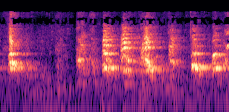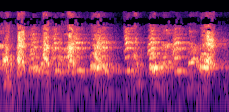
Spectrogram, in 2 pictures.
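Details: French Bulldogs in a kennel bark and yip in quick, overlapping bursts, with short pauses between volleys.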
